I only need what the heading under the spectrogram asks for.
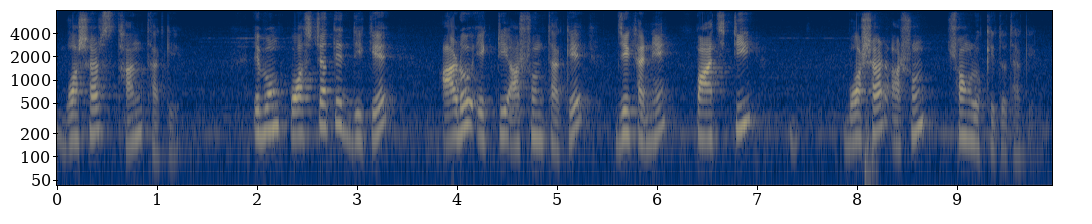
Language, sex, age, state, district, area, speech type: Bengali, male, 30-45, West Bengal, Paschim Bardhaman, urban, spontaneous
